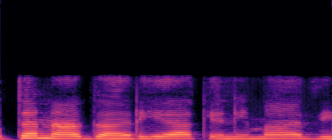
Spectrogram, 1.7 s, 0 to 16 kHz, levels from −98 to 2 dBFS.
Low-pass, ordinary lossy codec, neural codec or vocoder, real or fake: 7.2 kHz; AAC, 64 kbps; codec, 16 kHz, 1 kbps, X-Codec, HuBERT features, trained on general audio; fake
